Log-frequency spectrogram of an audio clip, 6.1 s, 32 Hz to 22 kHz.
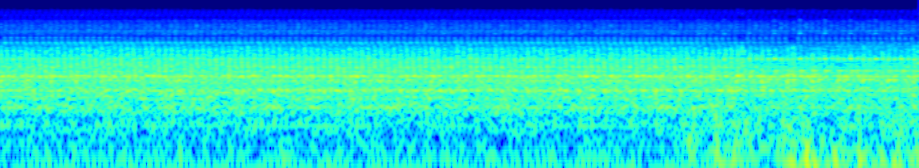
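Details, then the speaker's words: VW Golf VI 1.4 TSI (CAXA) brought in for a loud clattering; after a small part was replaced, the same ringing returns. Light metallic ringing tick about three times a second over an even idle. Cause not yet pinned down; fuel pressure to be checked. "so beide wieder das gleiche klingeln ist wieder da"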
